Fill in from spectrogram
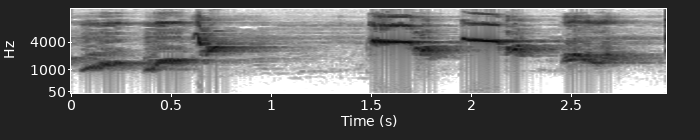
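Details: White-rumped shama (murai batu) in full, vigorous song, used as a master recording for training other shamas: rich whistled phrases sliding up and down, a short silence near one second, then bright, varied, rapid high notes.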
